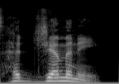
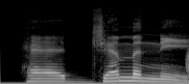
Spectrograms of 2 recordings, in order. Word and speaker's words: hegemony: Words are not meant to stand up to their secondary pronunciations. It's hegemony. Hegemony.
